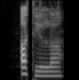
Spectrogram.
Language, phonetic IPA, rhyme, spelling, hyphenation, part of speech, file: Hungarian, [ˈɒtilːɒ], -lɒ, Attila, At‧ti‧la, proper noun, Hu-Attila.ogg
- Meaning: 1. a male given name 2. Attila the Hun (kingly ruler of the tribe of the Huns and vast Eurasian Hunnic Empire and feared enemy of the Roman Empire, from 434 until his death in 453)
